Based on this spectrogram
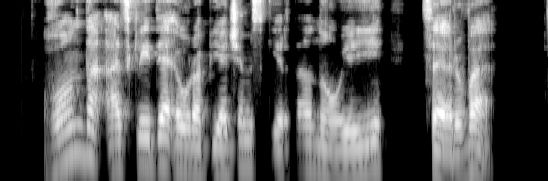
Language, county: Lithuanian, Klaipėda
